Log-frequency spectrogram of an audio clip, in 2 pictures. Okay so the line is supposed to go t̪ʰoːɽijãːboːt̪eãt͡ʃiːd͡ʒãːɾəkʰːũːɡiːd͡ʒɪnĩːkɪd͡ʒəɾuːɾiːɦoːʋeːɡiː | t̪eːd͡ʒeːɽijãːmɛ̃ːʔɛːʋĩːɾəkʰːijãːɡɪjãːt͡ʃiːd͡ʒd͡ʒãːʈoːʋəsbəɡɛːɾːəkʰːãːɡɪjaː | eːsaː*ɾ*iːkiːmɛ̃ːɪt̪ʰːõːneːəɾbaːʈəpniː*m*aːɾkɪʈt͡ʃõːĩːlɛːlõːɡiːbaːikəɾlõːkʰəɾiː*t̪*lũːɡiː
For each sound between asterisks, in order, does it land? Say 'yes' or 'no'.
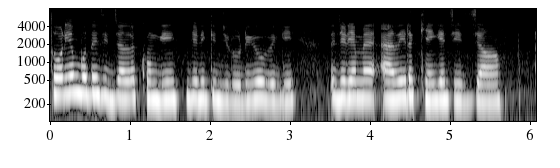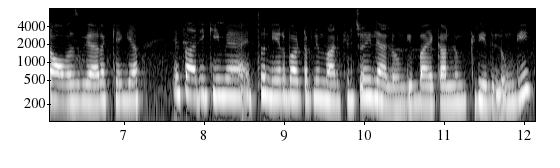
yes, yes, no

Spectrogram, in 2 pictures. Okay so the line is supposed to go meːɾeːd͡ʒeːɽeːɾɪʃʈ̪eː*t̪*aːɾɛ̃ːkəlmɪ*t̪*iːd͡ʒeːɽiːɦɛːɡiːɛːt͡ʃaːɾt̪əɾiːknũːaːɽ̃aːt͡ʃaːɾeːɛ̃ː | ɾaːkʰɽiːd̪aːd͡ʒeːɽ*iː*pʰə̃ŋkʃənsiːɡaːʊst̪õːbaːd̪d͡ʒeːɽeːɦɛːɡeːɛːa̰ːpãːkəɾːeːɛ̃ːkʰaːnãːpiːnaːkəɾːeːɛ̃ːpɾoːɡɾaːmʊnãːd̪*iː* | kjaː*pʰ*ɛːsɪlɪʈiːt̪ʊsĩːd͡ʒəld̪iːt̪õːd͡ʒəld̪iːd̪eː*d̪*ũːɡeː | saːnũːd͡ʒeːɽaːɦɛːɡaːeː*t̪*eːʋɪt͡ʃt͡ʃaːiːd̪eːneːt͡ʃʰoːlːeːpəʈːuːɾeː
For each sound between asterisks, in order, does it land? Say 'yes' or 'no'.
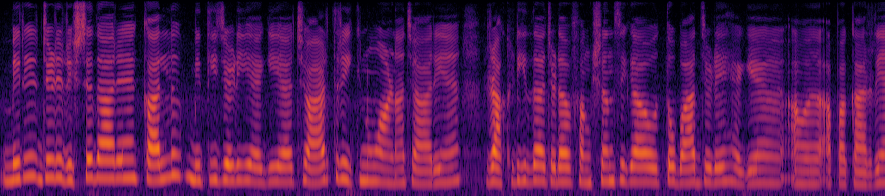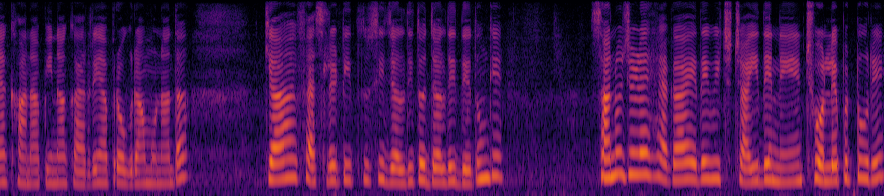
no, yes, no, no, yes, yes, no

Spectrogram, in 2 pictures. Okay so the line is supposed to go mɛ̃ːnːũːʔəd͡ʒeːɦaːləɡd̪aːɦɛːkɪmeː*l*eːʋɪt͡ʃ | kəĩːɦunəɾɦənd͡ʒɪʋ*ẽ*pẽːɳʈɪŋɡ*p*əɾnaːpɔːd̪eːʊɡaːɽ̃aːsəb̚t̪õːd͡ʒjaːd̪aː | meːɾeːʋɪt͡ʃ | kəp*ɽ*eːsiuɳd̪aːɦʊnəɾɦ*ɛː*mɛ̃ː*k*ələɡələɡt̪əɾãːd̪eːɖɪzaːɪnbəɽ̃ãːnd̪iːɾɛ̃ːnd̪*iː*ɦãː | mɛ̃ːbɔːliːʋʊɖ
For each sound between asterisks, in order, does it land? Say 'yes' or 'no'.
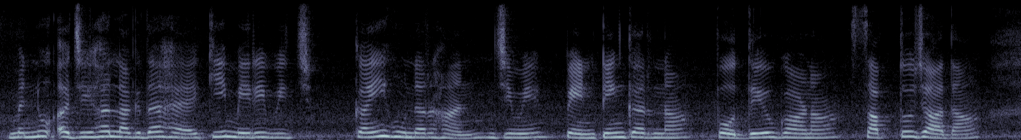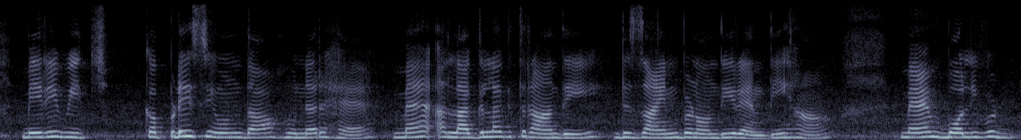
no, no, no, yes, yes, no, yes

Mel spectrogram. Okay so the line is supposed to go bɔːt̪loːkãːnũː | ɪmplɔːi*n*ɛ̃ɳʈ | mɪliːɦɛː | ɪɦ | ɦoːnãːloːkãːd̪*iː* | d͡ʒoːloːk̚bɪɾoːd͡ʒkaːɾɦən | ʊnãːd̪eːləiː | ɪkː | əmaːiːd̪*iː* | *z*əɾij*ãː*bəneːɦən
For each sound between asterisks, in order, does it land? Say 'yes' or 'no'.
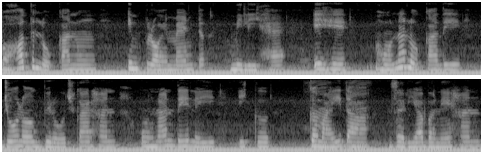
no, yes, no, yes, no

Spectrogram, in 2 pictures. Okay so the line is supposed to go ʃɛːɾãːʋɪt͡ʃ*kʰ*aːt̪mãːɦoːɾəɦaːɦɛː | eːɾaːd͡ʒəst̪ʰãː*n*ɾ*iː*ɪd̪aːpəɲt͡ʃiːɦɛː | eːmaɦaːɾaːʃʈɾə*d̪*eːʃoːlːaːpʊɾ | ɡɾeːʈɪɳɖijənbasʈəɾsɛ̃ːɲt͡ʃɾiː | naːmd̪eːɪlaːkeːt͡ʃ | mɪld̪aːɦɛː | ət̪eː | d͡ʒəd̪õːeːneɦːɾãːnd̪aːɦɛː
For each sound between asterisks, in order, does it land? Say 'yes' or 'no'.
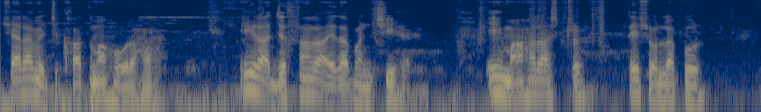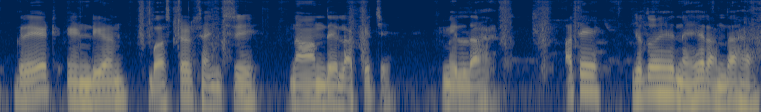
yes, yes, no, no

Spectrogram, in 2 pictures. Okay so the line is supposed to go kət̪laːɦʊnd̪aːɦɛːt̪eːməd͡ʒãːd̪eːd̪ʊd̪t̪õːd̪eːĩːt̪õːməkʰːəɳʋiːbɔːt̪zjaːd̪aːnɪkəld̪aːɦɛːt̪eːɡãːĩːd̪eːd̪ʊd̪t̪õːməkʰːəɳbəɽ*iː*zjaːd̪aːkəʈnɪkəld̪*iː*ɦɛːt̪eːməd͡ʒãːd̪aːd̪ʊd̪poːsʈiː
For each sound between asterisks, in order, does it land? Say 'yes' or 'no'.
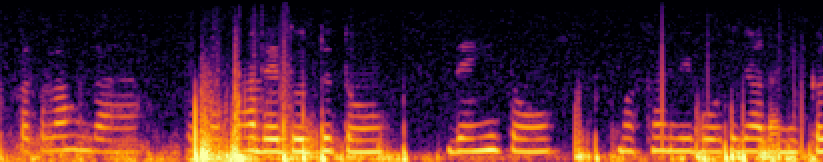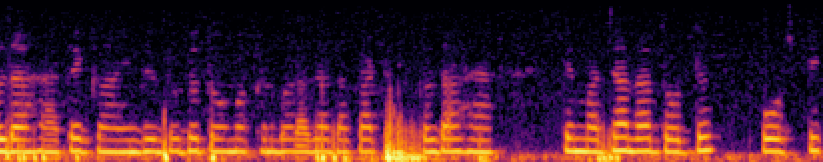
no, no

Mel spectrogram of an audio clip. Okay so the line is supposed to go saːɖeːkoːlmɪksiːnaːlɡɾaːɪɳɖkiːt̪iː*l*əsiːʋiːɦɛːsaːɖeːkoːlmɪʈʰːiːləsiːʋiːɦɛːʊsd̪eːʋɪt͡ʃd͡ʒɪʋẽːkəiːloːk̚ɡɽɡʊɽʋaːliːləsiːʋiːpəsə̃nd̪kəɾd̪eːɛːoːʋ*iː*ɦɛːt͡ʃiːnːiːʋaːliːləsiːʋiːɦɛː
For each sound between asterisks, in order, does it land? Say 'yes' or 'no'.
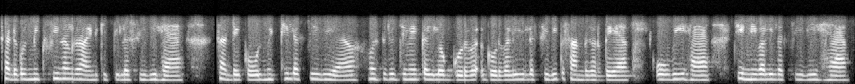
yes, yes

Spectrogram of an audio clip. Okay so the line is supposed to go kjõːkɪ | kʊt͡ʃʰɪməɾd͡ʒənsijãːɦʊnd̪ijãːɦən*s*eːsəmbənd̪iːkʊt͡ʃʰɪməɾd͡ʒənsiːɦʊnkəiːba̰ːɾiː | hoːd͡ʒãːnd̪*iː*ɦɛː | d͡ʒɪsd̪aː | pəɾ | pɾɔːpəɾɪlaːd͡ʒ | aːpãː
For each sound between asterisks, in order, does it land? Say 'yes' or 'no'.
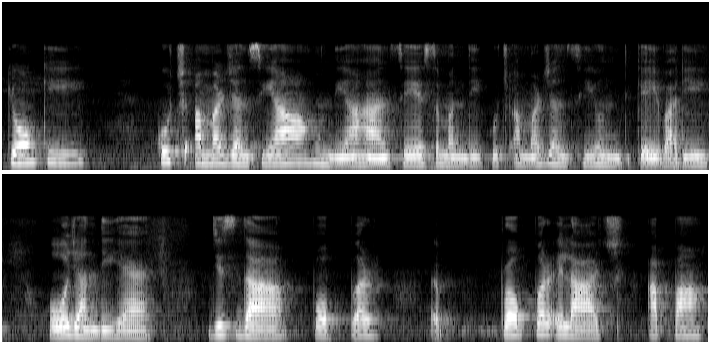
yes, yes

